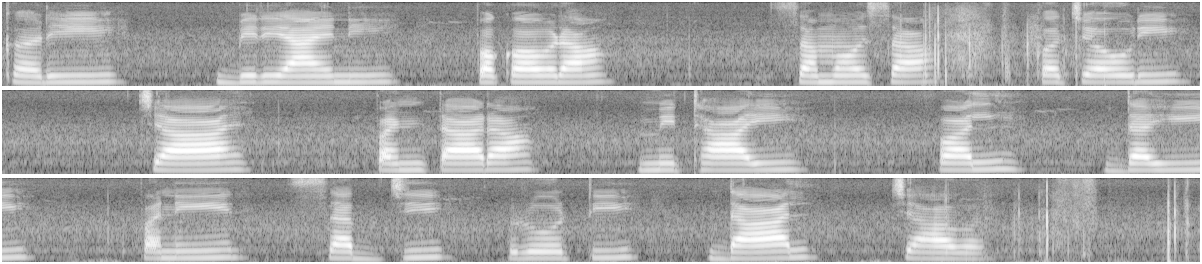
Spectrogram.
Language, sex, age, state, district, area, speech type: Urdu, female, 45-60, Bihar, Supaul, rural, spontaneous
